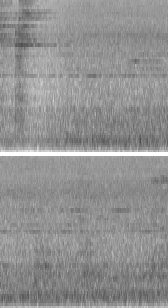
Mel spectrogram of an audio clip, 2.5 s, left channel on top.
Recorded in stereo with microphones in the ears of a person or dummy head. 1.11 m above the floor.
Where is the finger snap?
I don't hear a finger snap.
